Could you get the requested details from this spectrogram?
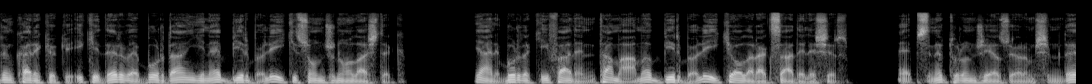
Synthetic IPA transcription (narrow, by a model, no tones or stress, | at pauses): d̪ynkʰaɾɛcʰø̞cʰy̰ʔicʰid̪iɾvɛbuɾd̪anjinɛbiɾbø̞̰lʲyicʰiso̞nd͡ʒunolˠaʃt̪ʰɯ̰k | jaːnḭbuɾd̪acʰiːfaːd̪e̞nint̪ʰama̰ːmɯbiɾbø̞lʲyicʰio̞lˠaɾa̰ksaːd̪e̞lʲe̞̰ʃḭɾ̥ | hɛ̰psinit̪ʰuɾund͡ʒujazɯjo̞ɾṵmʃimd̪ɪ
